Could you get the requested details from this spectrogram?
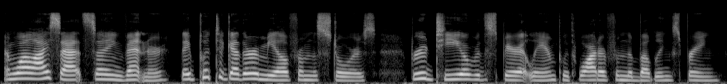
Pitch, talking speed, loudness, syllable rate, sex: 215 Hz, 215 wpm, -18 LUFS, 5.5 syllables/s, female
